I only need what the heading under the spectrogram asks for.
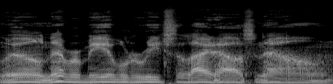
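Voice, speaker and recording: A man puts on a raspy character voice, pitched very deep and low. He moves at a fairly slow pace with very wide pitch swings. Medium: read story. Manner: low, calm.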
